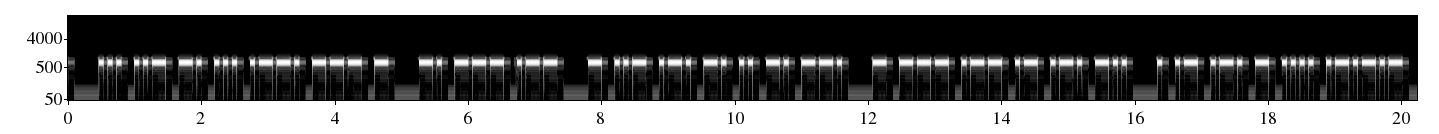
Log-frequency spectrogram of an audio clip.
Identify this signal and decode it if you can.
Morse code, heard as a keyed tone, about 18 wpm, 750 Hz. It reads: SUNSPOT NOW TURNING TOWARD EARTH.
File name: Morse / 18WPM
